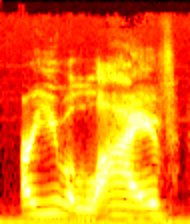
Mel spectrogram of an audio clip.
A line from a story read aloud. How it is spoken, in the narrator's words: Knight croaked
